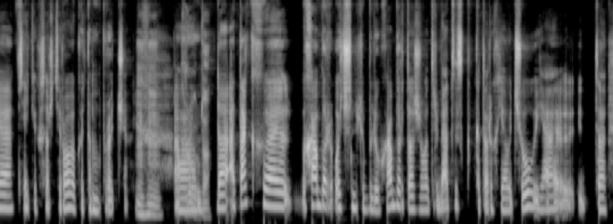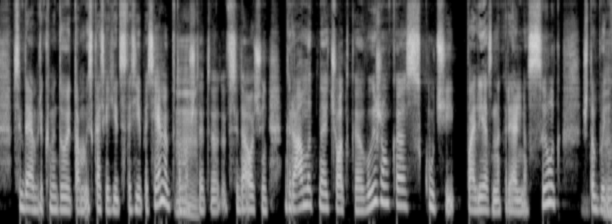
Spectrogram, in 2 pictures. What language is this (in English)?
Russian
